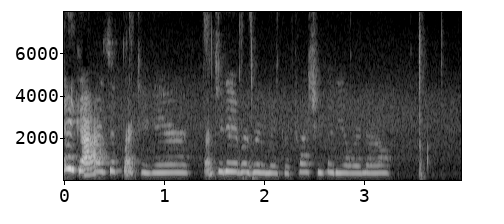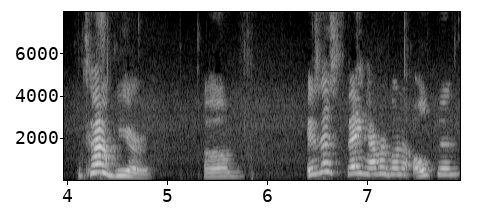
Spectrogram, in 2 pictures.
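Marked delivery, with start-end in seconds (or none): 0.0-3.2 high-pitched, goofy, silly joking voice. Describing the humor in their videos, the speaker shows their funny voice. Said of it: "I always sometimes use a funny voice".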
